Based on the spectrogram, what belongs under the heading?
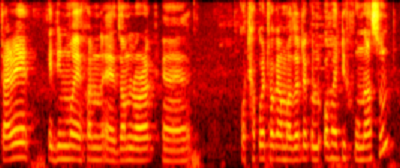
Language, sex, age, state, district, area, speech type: Assamese, female, 60+, Assam, Tinsukia, urban, spontaneous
